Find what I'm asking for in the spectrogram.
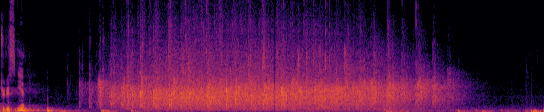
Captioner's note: applause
